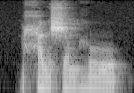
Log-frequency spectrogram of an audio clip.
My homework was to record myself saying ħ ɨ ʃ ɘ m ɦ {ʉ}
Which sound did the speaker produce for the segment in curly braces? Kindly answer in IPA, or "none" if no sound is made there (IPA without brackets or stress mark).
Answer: u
